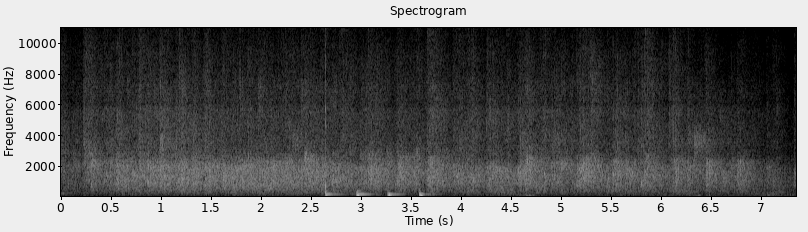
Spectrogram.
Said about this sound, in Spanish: Eso merece un aplauso. Yo no sé usted.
